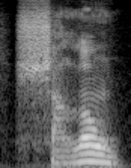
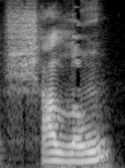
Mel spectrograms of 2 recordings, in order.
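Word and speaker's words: שָׁלוֹם: exemplo familiar pode ser a palavra Shalom as duas vogais nessa palavra eram pronunciadas como a mas a segunda era longa como árabe Salan na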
